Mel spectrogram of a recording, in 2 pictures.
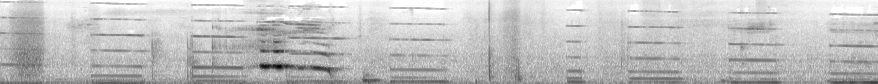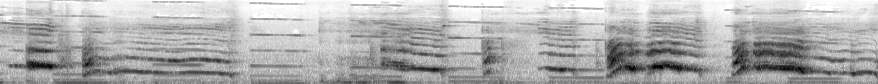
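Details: Siberian Husky howling in reaction to a sound: wavering, drawn-out howls and whimpering yips that grow more frequent toward the end, over steady background music and a person asking what it is.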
